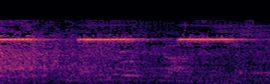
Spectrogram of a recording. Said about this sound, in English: One of the kids got a hold of the fire alarm.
